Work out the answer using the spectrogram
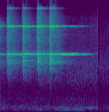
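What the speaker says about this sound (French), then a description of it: "Ça, c'est le klaxon officiel." A horn billed as the official horn sounds four quick bright ringing blasts in a steady rhythm, close and fairly loud, with a faint low rumble underneath and no talking.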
